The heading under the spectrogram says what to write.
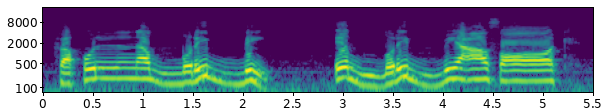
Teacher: اضرب آخرها باء ساكنة، بعصاك أولها باء متحركة، فهنا لابد من إدغام الباء الأولى في الثانية، ويكون النطق بباء واحدة مشددة، نطبق الشفتين على الباء الأولى ونفتحهما على الباء الثانية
